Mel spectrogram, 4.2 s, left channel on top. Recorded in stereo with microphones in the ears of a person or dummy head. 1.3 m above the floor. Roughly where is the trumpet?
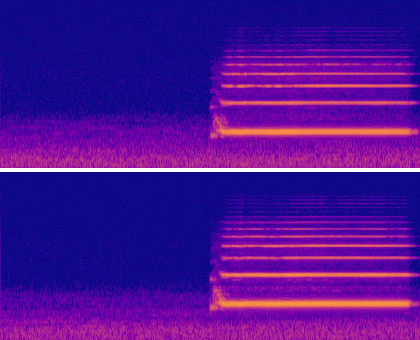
Right.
